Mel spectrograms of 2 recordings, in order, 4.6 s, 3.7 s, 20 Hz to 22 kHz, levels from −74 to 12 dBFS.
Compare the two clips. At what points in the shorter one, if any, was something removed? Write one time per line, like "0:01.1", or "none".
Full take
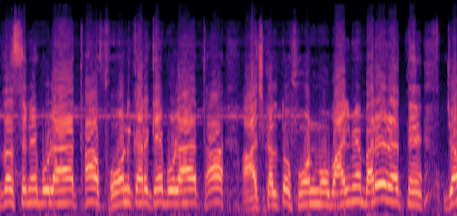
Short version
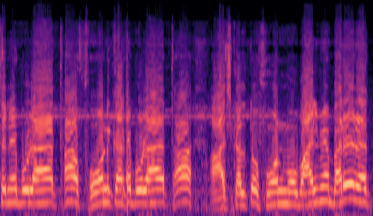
0:01.3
